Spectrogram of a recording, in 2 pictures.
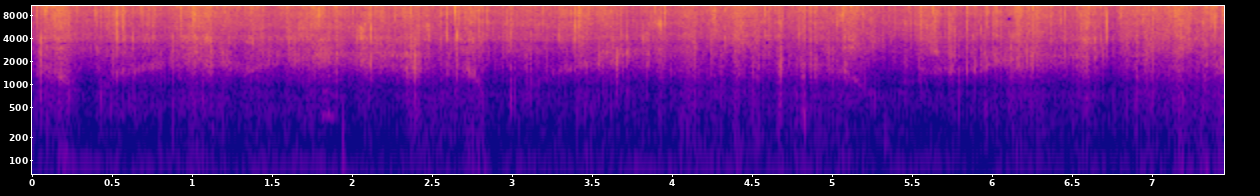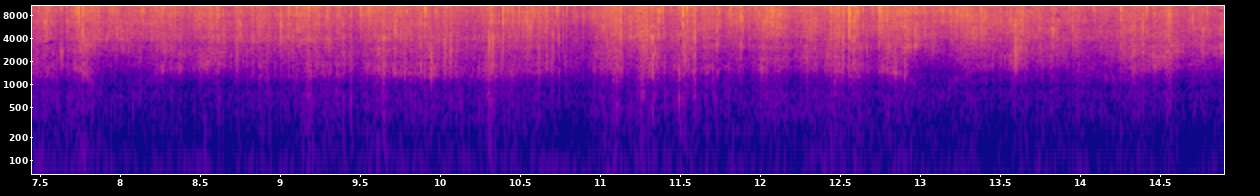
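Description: Purple nitrile gloves coated with lotion rub together as the interlaced fingers slide and squeeze. The result is a quiet, continuous wet crinkling and squelching, mostly bright and high with almost no low end.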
